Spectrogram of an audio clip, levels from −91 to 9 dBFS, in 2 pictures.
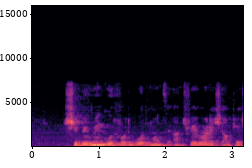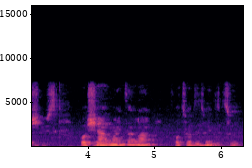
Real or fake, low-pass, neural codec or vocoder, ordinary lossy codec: real; 7.2 kHz; none; none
